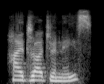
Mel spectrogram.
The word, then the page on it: hydrogenase: Indian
